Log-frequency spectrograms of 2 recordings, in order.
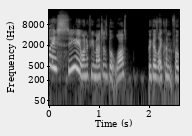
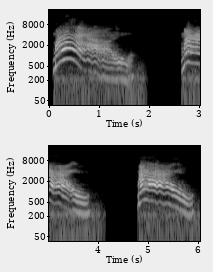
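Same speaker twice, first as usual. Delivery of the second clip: loud, high meows growing more insistent; cat meowing; 9 semitones higher, 8 dB louder, much slower than usual. Pretend. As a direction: yowl back like a demanding cat. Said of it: "like, mimic her".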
